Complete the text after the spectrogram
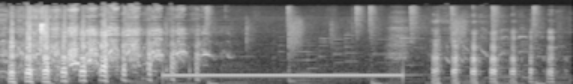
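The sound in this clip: A telephone ringing with an incoming call: one steady mid-pitched tone held for about two seconds, with people talking before and after it.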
